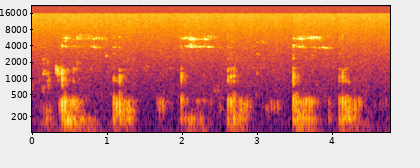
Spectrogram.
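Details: Male kitten in the early morning, having woken his owner wanting cuddles, petting and perhaps food; low rhythmic purring in soft pulses roughly every second, with faint higher rustles above.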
